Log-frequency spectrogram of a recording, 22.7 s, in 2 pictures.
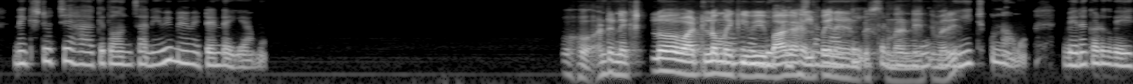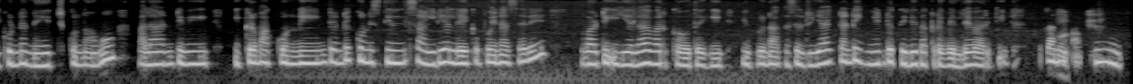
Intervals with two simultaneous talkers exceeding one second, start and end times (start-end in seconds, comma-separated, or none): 7.3-9.6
